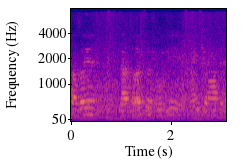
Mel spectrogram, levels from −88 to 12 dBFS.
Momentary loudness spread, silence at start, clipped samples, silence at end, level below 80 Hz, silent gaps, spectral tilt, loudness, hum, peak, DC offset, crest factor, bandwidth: 8 LU; 0 s; under 0.1%; 0 s; -64 dBFS; none; -5.5 dB/octave; -34 LUFS; none; -16 dBFS; under 0.1%; 18 dB; 8 kHz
